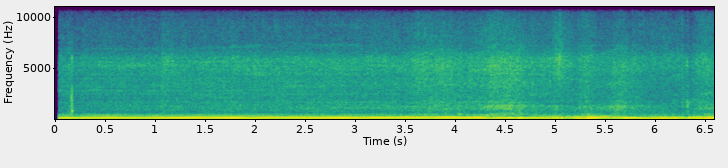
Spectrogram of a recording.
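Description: An all-terrain vehicle engine rumbles steadily as it drives closer.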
